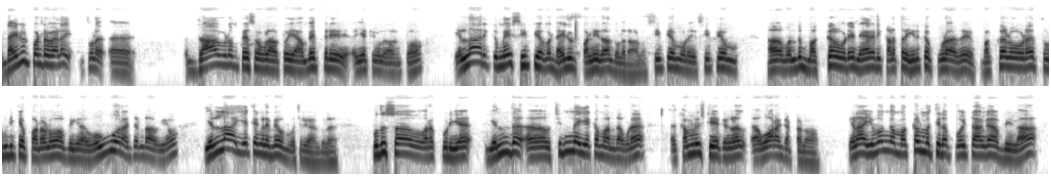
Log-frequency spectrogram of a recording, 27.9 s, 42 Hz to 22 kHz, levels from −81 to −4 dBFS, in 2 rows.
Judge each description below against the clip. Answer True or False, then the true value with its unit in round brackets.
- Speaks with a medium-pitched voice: True (160 Hz)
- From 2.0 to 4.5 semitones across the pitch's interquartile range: False (5.0 semitones)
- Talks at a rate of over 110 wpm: False (105 wpm)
